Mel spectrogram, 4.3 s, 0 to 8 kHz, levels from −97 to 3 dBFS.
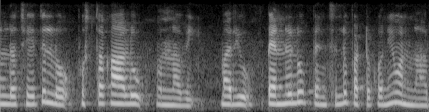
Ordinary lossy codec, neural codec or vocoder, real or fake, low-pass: Opus, 32 kbps; none; real; 7.2 kHz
